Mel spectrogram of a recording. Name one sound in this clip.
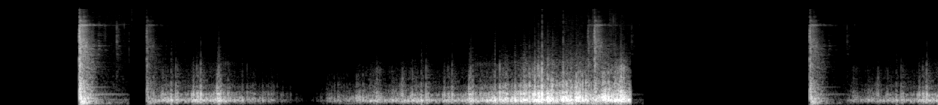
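A heavy ball rolls and rumbles over a wooden track.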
